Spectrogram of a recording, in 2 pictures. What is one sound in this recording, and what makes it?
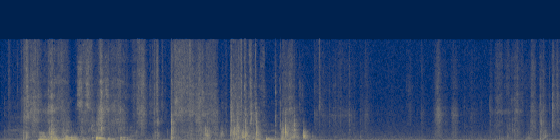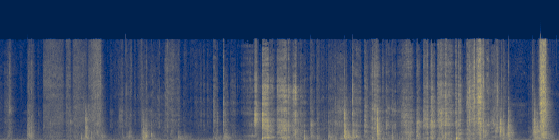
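Paper rustles and crinkles as pages are handled and folded.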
